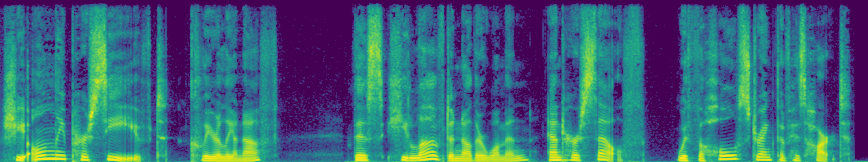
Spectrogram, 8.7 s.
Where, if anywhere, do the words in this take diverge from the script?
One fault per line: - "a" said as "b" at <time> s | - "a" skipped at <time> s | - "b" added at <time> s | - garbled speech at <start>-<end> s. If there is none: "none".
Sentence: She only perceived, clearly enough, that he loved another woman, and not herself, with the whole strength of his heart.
- "that" said as "this" at 3.5 s
- "not" skipped at 5.6 s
